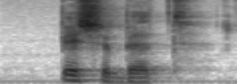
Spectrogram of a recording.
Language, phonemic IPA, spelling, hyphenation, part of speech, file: Dutch, /ˈpɪ.səˌbɛt/, pissebed, pis‧se‧bed, noun, Nl-pissebed.ogg
- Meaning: 1. isopod, pill bug, woodlouse: any member of the Isopoda 2. someone who urinates in bed; a bedwetter 3. synonym of paardenbloem (“dandelion”)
